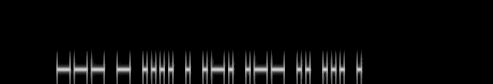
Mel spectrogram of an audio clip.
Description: Morse code, heard as a keyed tone, about 28 wpm, 700 Hz. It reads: OTHERWISE
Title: Top 1001-1250 Words 28wpm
